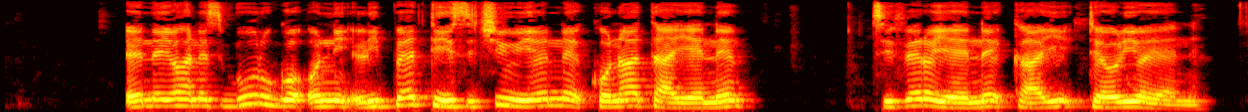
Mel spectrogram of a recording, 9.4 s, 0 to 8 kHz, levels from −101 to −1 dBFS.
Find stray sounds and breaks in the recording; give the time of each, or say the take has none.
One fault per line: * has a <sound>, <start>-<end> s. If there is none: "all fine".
all fine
